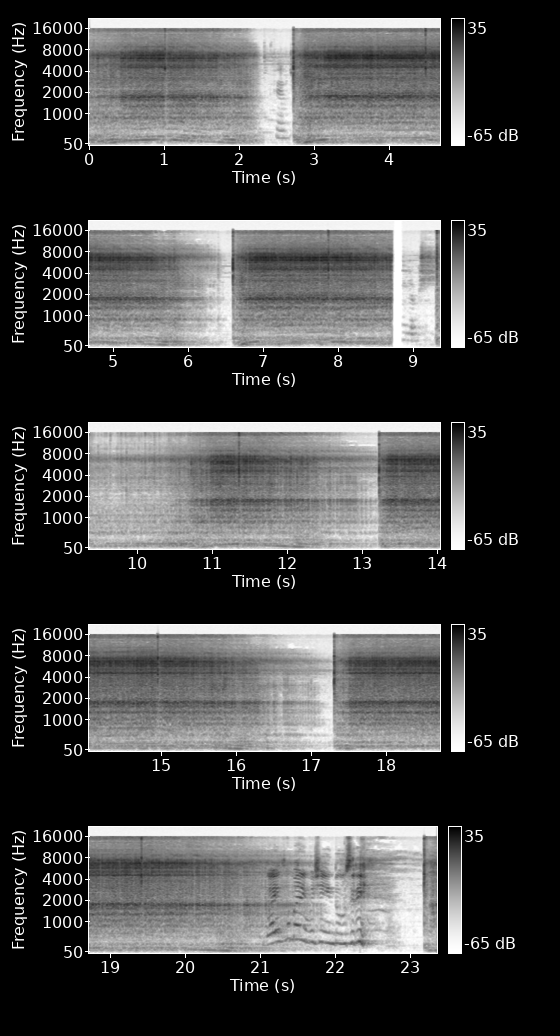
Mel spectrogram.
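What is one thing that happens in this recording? A blender motor whirs loudly in short bursts, stopping and starting again.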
